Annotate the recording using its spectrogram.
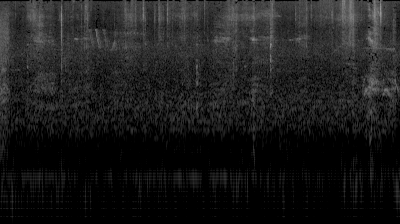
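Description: Near silence outdoors, with a few faint, scattered bird calls.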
